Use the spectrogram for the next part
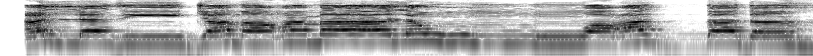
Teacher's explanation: الٹا پیش ہے، اور ہم یہاں آیات ختم ہو رہی ہے، وقف کریں گے تو یہ ہا کا مخرج آئے گا، باقی اس کا پیش جو ہے وہ نہیں پڑھا جائے گا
